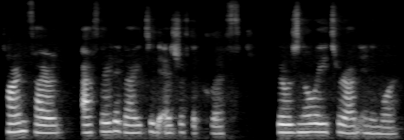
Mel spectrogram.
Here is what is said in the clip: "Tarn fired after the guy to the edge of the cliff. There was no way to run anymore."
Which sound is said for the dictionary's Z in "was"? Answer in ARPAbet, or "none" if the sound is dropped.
Z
